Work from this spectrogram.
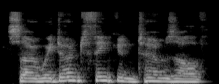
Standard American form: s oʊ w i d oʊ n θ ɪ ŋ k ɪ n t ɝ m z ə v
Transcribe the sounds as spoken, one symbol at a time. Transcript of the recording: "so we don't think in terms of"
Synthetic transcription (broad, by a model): s oʊ w i d oʊ n θ ɪ ŋ k ɪ n t ɝ m z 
